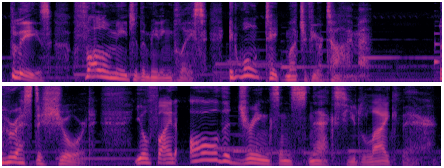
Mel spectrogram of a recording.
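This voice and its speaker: A lively, courteous event organizer. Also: female voice, a bass voice, slow, full character voice. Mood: eager, persuasive. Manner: courteous, coaxing, formal. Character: polite, cheerful adult woman organizer, persuasive, eager host. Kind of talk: video game voice acting. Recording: music behind the voice.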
